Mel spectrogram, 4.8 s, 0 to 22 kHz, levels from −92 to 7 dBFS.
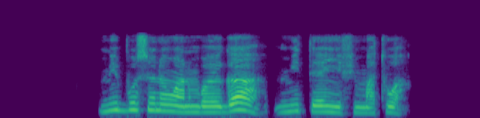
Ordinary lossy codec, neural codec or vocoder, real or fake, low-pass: Opus, 32 kbps; none; real; 7.2 kHz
